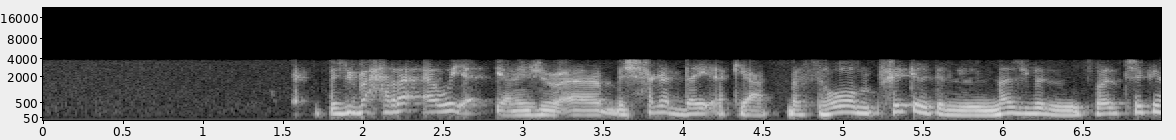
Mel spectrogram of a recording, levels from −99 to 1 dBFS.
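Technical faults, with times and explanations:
Throughout, gain pumping: the level of the whole clip keeps lurching. Every time the speech gets loud, the gain swings by roughly 10 dB. That's likely the input gain set well too high and a fast limiter or compressor clamping down on each loud moment and letting go right after. Loud and quiet passages end up squeezed close together, so the speech sounds flattened. The room noise sits about 42 dB below the speech. The narrowband mobile codec cuts everything off above 3.8 kHz.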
